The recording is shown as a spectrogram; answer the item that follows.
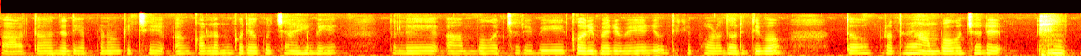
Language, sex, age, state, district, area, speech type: Odia, female, 18-30, Odisha, Cuttack, urban, spontaneous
